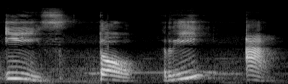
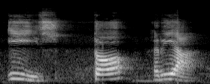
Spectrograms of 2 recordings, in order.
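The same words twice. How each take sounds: First: "ri" and "a" split apart, "a" left on its own; four separate syllables. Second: "ri, a" glided into one syllable after "is" and "to"; three separate syllables. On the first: Teacher showing pupils the student's division, four separate syllables. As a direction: say "Is, to, ri, a" as four beats, pausing before each. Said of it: "separada em quatro sílabas". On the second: Teacher showing pupils the professor's division, three separate syllables. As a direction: say "is, to, ri, a" as three beats, with "ri, a" joined. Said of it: "defende que ela é trissílaba".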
